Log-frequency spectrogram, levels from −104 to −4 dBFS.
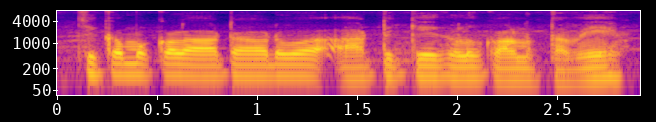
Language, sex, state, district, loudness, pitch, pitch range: Kannada, male, Karnataka, Koppal, -16 LUFS, 120 Hz, 110-130 Hz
